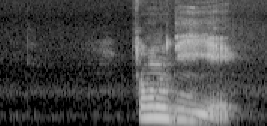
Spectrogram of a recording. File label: "fendille", French; cracked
